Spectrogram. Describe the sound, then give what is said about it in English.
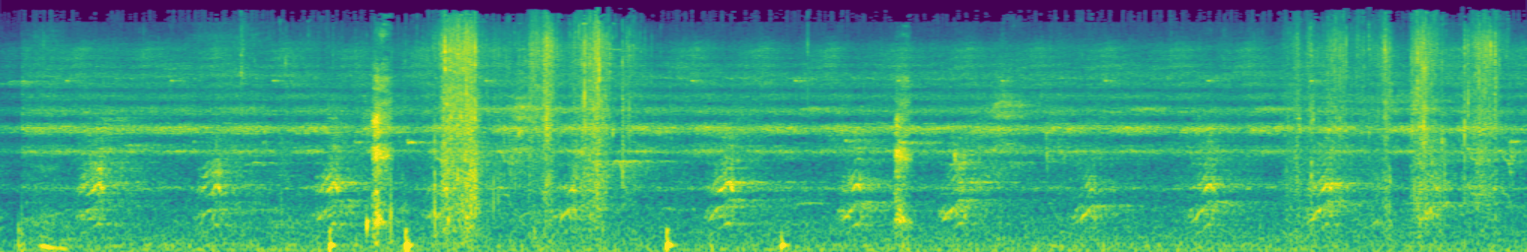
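A hornbill in the Tankoko Forest gives a series of harsh, bark-like calls, like a dog barking, repeated every second or two over a steady hiss of ambient background noise, with no clear talking. “I actually recorded this little snippet in the Tankoko Forest of the hornbill, which is a very interesting looking bird that they call a flying dog because it sounds like a barking dog.”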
